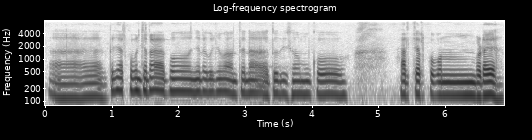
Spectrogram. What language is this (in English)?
Santali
